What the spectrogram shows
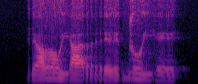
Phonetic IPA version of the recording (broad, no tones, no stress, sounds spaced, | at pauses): ɾ ɪ lˠ u j a r ɪ d ʊ j e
